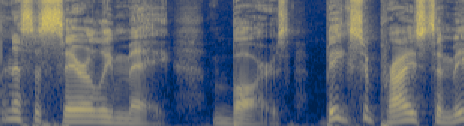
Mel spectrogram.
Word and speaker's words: Mai: Avatar Standard's going to be, it's gonna be May, which is apparently how you pronounce this card's name.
